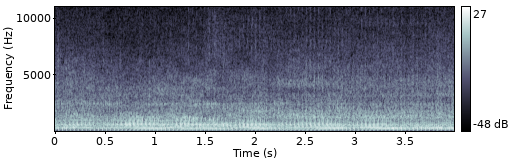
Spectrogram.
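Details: Push lawn mower, revived from scrap, fresh oil change, primed and started, cutting grass in hot weather: steady, even drone at constant pitch with no surging or sputtering; normal, healthy running under load.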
